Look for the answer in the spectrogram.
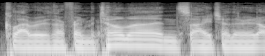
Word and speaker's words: Matoma: If you ask Matoma how to pronounce Matoma, he goes, Matoma!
